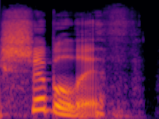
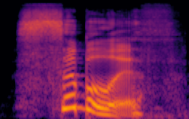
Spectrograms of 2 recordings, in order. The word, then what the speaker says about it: shibboleth: If he said sibboleth, because he could not pronounce the word correctly, they seized him and killed him at the fords of the Jordan. 42,000 Ephraimites were killed at that time." So the word shibboleth was being used to distinguish the Gileadites from the Ephraimites, because Ephraimites couldn't pronounce the sh sound in shibboleth.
